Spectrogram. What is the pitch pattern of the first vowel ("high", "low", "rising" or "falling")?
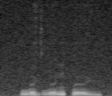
low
